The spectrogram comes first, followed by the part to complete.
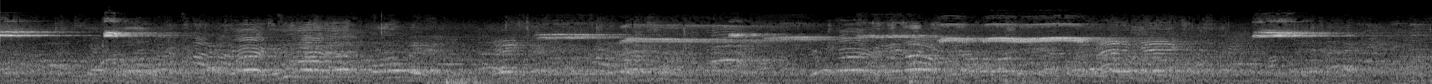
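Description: Referee whistles blowing again and again at several different pitches, short blasts at the start and about a second in and longer ones of a second or two in the middle, over the steady chatter of a crowded, echoing hall.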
